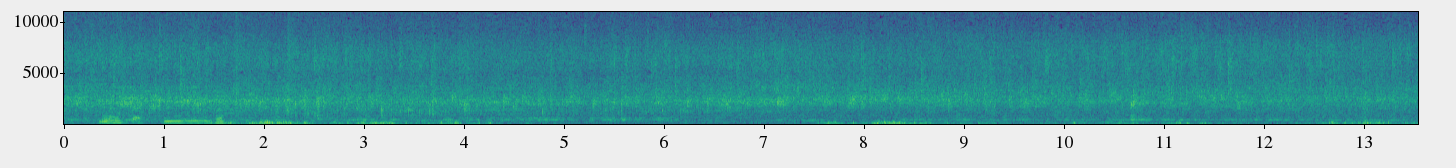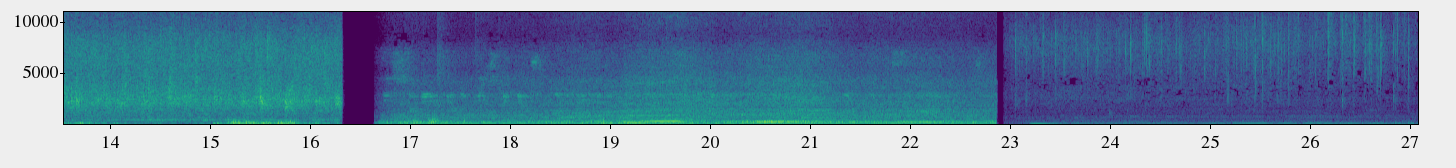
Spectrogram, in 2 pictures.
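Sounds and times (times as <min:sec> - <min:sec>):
heavy rain pouring: 0:00.0 - 0:16.4, 0:23.0 - 0:27.0
street ambience: 0:16.6 - 0:27.0.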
